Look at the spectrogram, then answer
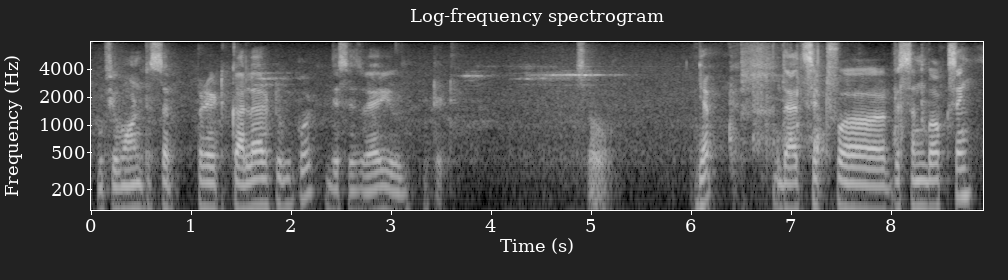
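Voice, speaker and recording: A man's voice: mid-range voice, measured pace, long pauses, poor audio. A man giving a casual, hesitant unboxing commentary, thinking aloud as he goes. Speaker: vlogger unboxing a product. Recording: clear background noise, room ambience.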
